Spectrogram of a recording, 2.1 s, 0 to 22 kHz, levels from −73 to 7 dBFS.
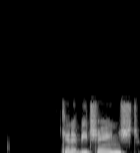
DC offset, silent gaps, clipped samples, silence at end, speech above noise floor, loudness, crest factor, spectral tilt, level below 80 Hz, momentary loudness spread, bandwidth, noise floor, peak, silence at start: under 0.1%; none; under 0.1%; 0.05 s; 69 dB; -17 LUFS; 16 dB; -4 dB/octave; -56 dBFS; 5 LU; 8 kHz; -86 dBFS; -2 dBFS; 0.9 s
